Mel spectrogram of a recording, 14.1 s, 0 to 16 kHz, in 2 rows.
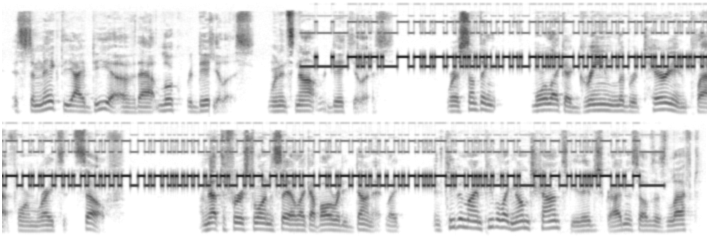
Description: RTTY (45.45 baud, 850 Hz shift), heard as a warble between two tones, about 2550 Hz centre, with speech in English. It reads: THE FLAG STILL HAD THE UNION FLAG ON THE QUARTER-HOIST.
